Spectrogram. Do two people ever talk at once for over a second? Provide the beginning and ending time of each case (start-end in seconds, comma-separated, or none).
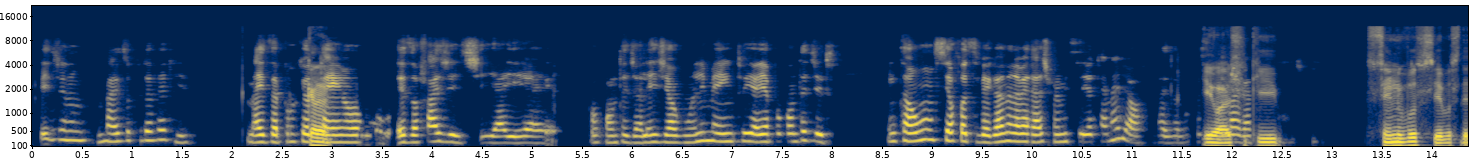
none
